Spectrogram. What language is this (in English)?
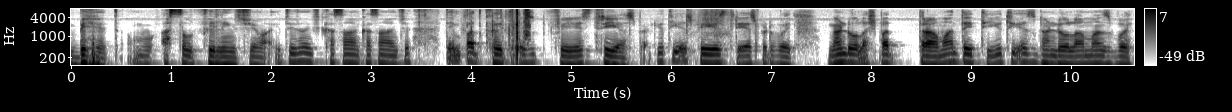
Kashmiri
